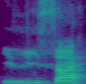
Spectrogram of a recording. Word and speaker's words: Elissa: Elisa, correct? Yes, you are correct. Yes. It is. It is Melissa without the M is the easiest way to remember it.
